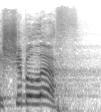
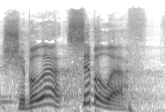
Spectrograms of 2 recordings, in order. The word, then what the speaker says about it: Shibboleth: If he said no, then they would say to him, then say Shibboleth. And he would say Sibboleth, for he could not pronounce it right.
